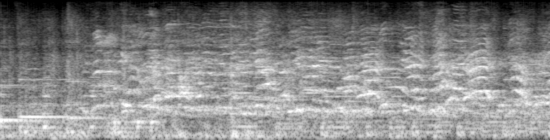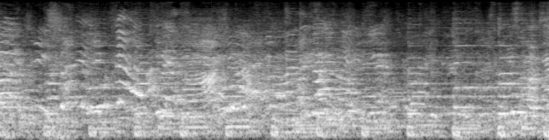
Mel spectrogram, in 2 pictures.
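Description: A crowd of young children chattering and calling out all at once in a large hall, over background music.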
